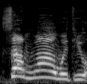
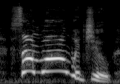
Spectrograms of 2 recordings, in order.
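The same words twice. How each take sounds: First: Said in the usual way. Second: High, loud mock disbelief; high incredulous squeal. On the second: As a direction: shoot way up high on "wrong" and fall off. Mocking disbelief at a hater.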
